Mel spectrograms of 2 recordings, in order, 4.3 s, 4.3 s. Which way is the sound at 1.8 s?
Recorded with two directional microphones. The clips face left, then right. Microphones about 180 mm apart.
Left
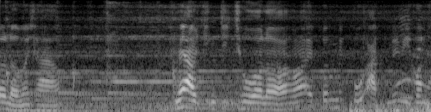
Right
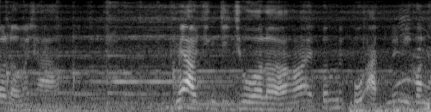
35° left (ahead or behind).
